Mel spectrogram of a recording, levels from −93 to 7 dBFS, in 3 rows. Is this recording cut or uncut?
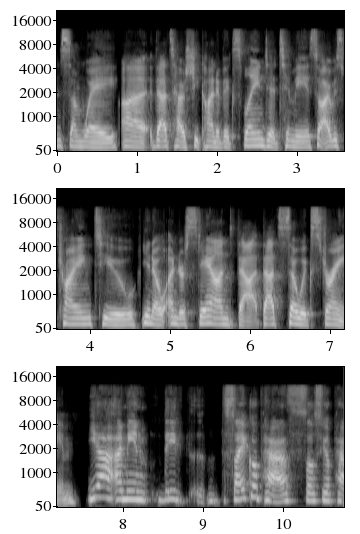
uncut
